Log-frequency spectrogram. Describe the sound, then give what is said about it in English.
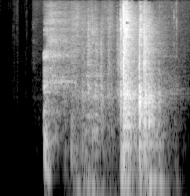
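A whole camera falls and slams against a desk: a short knock, a brief rattling scrape, then a louder clattering bang, fading within about a second. “What'd you drop? My whole camera fell.”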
